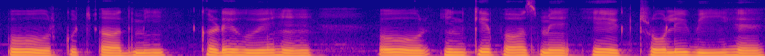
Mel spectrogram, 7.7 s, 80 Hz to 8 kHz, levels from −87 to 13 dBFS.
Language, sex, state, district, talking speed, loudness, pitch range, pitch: Hindi, male, Uttar Pradesh, Saharanpur, 110 wpm, -14 LUFS, 130-145 Hz, 140 Hz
